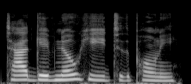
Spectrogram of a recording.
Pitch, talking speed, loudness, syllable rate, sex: 200 Hz, 220 wpm, -18 LUFS, 4.6 syllables/s, female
